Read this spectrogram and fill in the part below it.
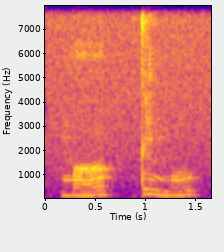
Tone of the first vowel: rising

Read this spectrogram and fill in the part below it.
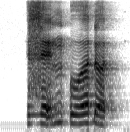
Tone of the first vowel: rising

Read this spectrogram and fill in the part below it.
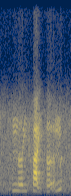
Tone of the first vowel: low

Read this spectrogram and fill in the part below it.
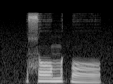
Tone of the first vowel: high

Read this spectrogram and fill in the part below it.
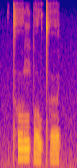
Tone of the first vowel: high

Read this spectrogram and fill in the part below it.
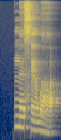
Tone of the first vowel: high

